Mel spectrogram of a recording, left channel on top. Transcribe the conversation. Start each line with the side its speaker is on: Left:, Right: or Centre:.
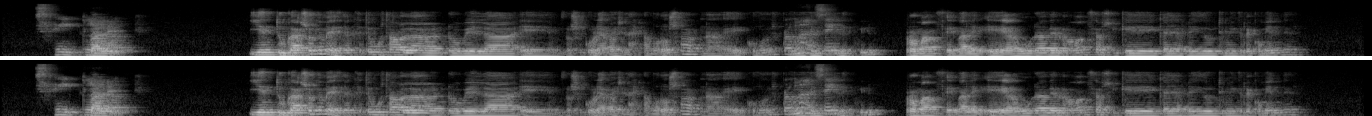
Right: Sí, claro.
Centre: Vale. Y en tu caso, que me decías que te gustaba la novela, eh, no sé cómo le llamáis, ¿es amorosa? Arna? Eh, ¿Cómo es? ¿Cómo
Right: Romance.
Centre: es el, el estilo? Romance, vale. Eh, ¿alguna de romance así que, que hayas leído último y que recomiendes?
